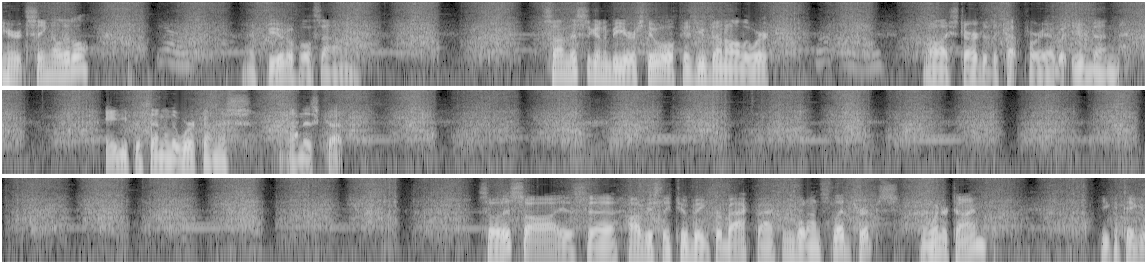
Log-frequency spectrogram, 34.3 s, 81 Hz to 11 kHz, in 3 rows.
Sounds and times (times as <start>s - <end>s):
Sawing: 0.0s - 34.2s
Wood: 0.0s - 34.2s
Rub: 0.3s - 34.2s.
